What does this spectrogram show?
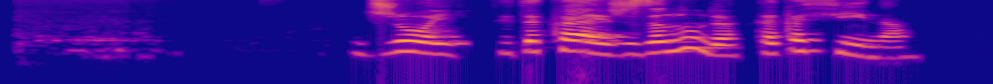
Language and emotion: Russian, angry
